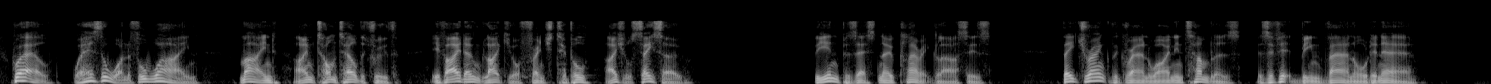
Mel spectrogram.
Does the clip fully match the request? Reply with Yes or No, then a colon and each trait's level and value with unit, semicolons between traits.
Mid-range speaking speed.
Yes: average, 170 wpm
